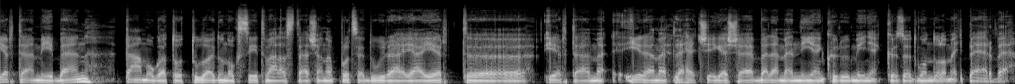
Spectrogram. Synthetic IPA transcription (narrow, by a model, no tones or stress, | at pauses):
eːrt̪ɛlmeːbɛnt̪aːmo̞ɡɒt̪o̞t̪ːulɒjd̪o̞no̞kseːt̪ʋaːlɒst̪aːʃaːnɒk̚pro̞t̪sɛd̪uːɾaːjaːeːrt̪ | ert̪ɛlmeːɾɛlmɛlɛɦɛt͡ʃːeːɡɛʃɛbɛlɛmɛnːiiɛŋkø̞ɾylmeːɲɛkːø̞zød̪ɡo̞nd̪o̞lo̞mɛcpɛrbɛ̰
